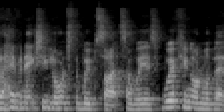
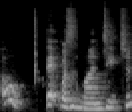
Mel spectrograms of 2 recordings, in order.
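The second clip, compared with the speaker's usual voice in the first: normal talking voice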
